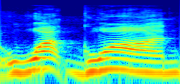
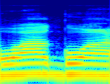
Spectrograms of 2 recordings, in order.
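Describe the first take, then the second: First: It starts with a distinct, separate word what. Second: The syllables glide smoothly into one word. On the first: The speaker calls it wrong. "don't say what guan" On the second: The speaker calls it right. "I got it now"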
